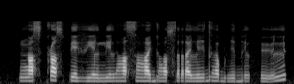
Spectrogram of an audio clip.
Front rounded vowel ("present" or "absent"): present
